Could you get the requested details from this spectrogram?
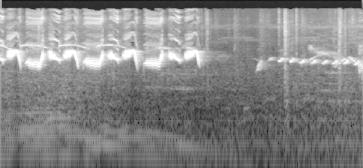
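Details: Caged Chinese hwamei repeating a loud, rhythmic whistled phrase about four times a second, each note dipping and rising, then a pause and a softer trilling whistle.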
